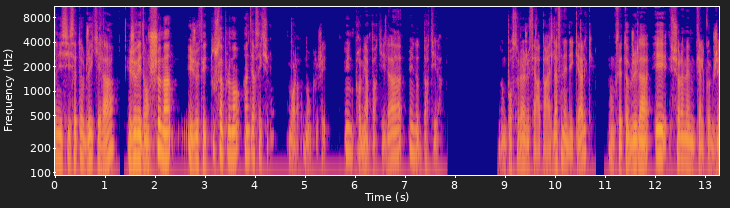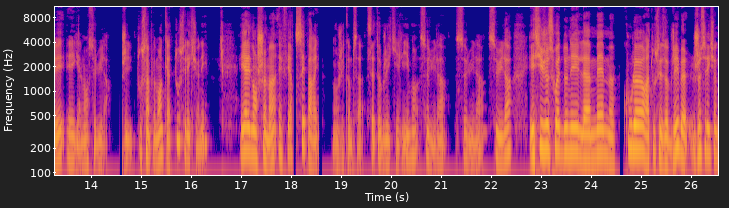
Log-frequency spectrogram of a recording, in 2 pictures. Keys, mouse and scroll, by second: 4.0 click, 4.6 click, 5.7-6.2 drag, 6.8-7.4 drag, 8.1 ctrl+z, 8.5 ctrl+z, 9.3 click, 9.8 click, 12.2 click, 12.7 click, 13.9 click, 14.8 click, 15.1 click, 16.9 click, 18.2 click, 19.4 drag, 20.1 drag, 21.1 drag, 21.8 drag, 25.6 click.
